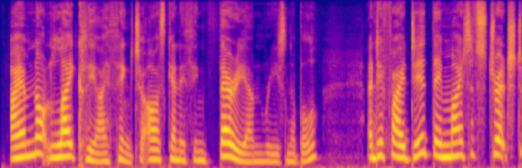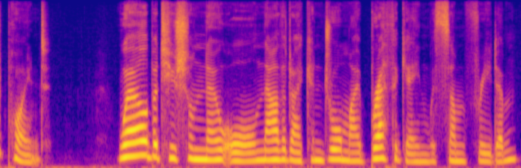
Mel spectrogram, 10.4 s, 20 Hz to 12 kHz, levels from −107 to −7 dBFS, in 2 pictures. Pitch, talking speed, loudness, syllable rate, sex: 200 Hz, 220 wpm, -18 LUFS, 5.5 syllables/s, female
